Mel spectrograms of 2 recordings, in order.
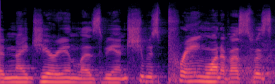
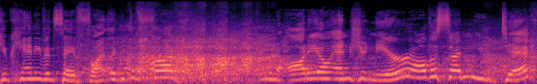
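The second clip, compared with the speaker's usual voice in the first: indignant outburst; 7 semitones higher, 7 dB louder than usual. Retold or imitated. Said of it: "I'm like".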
